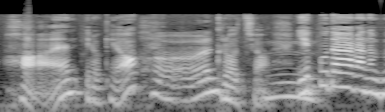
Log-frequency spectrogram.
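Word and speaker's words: 很: 정말 예뻐가 되겠죠 어 그리고이 헌이라는 말은요 매우 아주라는 뜻이고음을 아래로 내렸다가 살짝 올리시면서 발음하시면 돼요 한 이렇게요 그렇죠 예쁘다라는 발음은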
